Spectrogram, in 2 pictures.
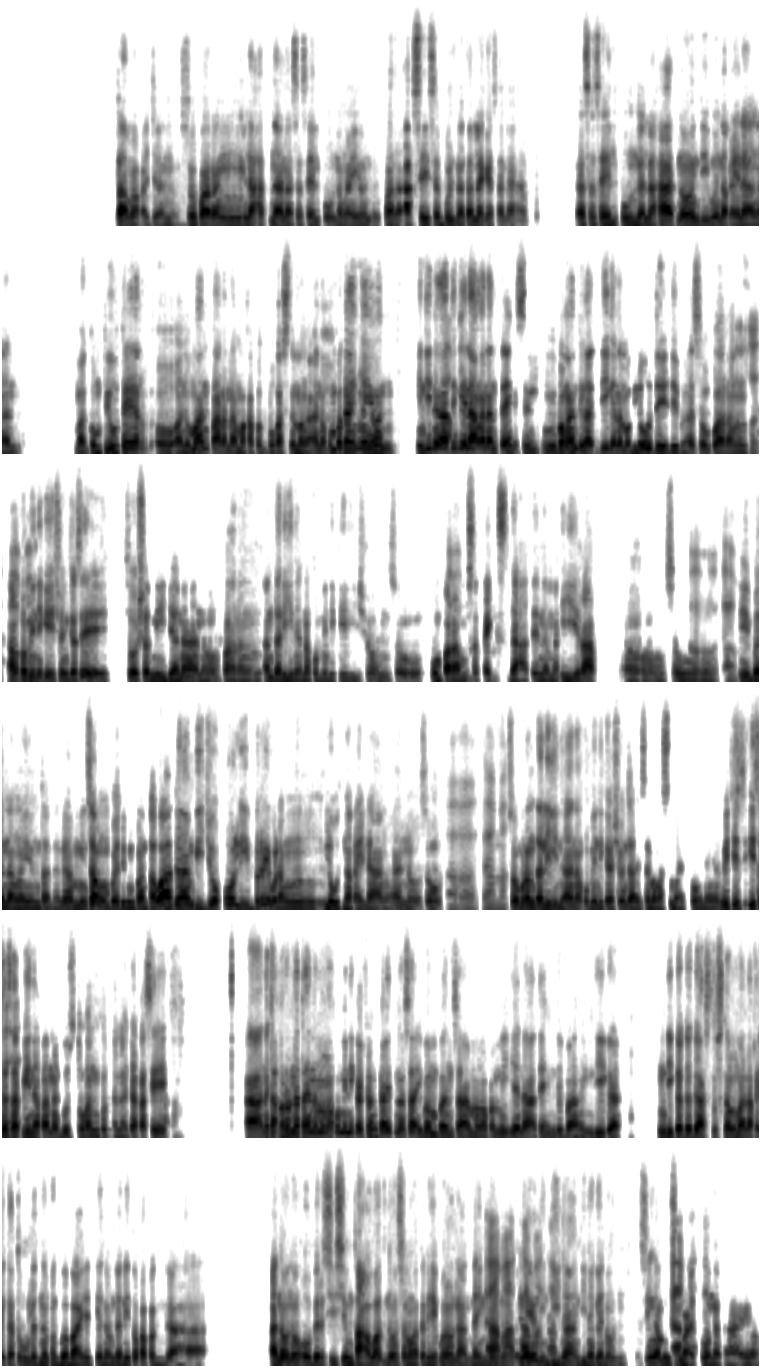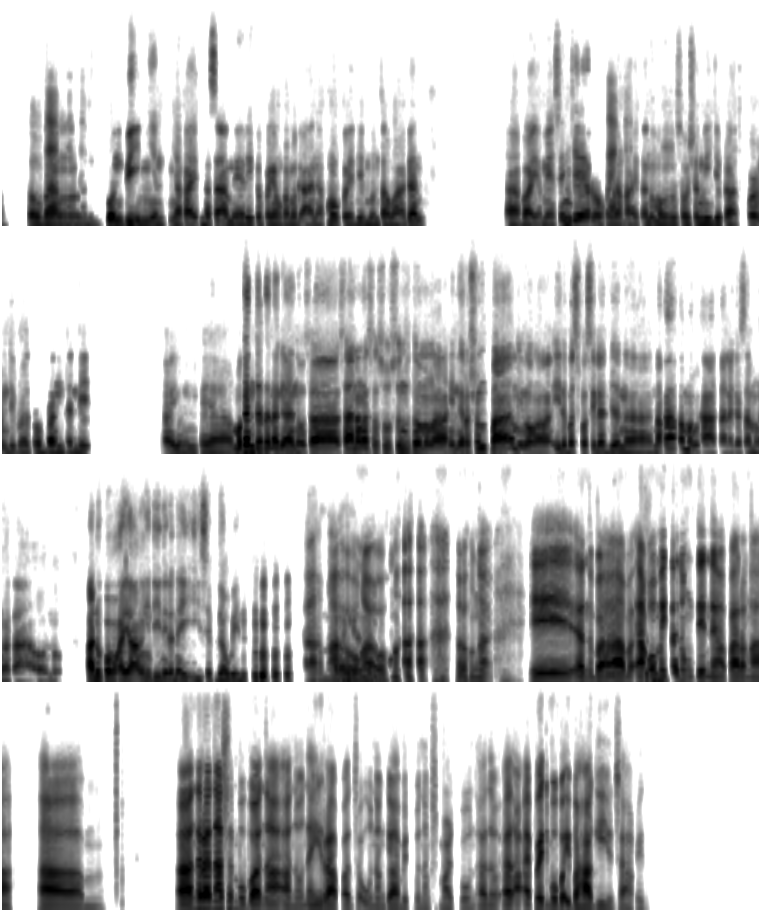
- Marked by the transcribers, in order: tapping; chuckle; laugh; tsk; other background noise
- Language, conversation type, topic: Filipino, unstructured, Ano ang naramdaman mo nang unang beses kang gumamit ng matalinong telepono?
